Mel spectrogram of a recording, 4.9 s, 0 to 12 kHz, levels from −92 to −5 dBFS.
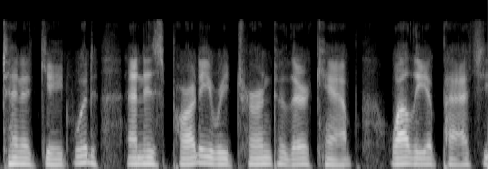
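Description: A speech recording with a single dropout from VoIP packet loss concealed by the speech codec, between 3.61 and 3.65 s. About 20 ms of audio is missing, which fits one lost 20 ms frame, and the decoder fills the gap by extending the preceding pitch and spectral envelope at falling gain. The result is a brief stretched, fading sound, and the voice stays weak or distorted for tens of milliseconds or more after the stream resumes. The Speex coding underneath is light, consistent with a fairly high-quality Speex mode.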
